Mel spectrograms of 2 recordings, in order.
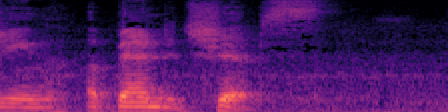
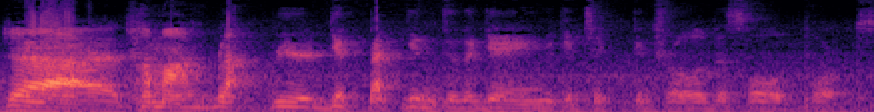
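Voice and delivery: lower, softer persuasive pirate; low coaxing voice; 5 semitones lower, 6 dB quieter than usual. Retold or imitated. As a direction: coax him in a low murmur. Vane voiced, low and quiet.

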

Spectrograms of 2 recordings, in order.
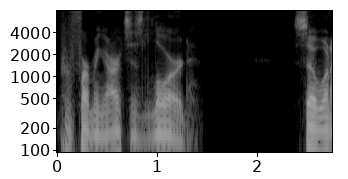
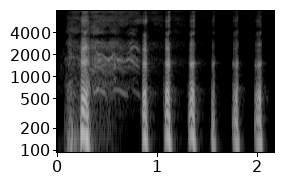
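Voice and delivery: laughing along at the joke; a real, easy laugh; 7 semitones higher than usual. Real, not acted. Laughing at Russian bit.

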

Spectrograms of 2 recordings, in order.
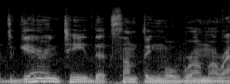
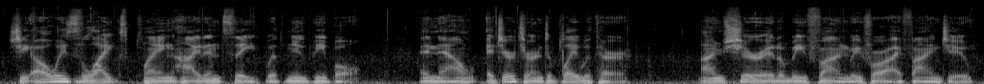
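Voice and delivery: ordinary delivery

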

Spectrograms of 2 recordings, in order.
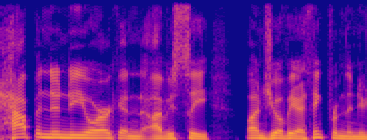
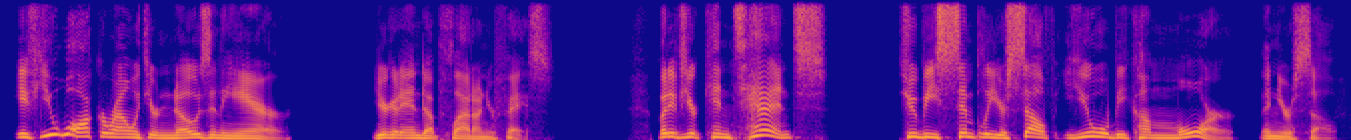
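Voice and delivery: ordinary delivery

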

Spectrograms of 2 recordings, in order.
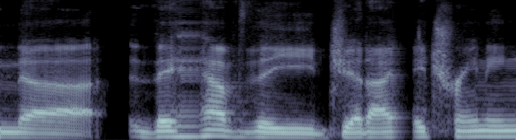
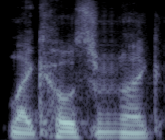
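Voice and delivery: ordinary talk, nothing marked

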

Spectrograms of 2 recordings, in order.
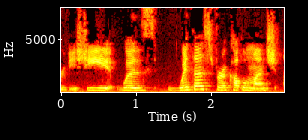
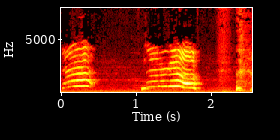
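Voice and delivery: high, coy, playing modest; mock innocent shrug in a high voice; coy downplaying; 3 dB louder, much slower than usual. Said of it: "it's like".

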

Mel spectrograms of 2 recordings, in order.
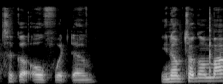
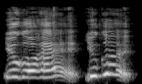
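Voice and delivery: squeaky falsetto teasing, much higher and louder; mock high taunt; 4 dB louder than usual. Taunting doctors to take the shot first, squeaky falsetto mock. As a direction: dare them in a tiny mocking voice.

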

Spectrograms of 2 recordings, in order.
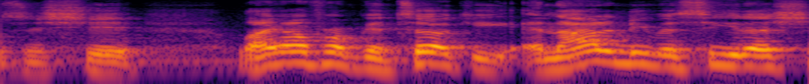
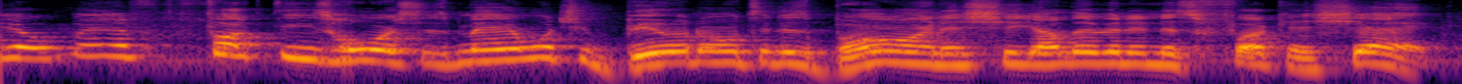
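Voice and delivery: mock advice; 6 semitones higher than usual. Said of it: "I'm like".

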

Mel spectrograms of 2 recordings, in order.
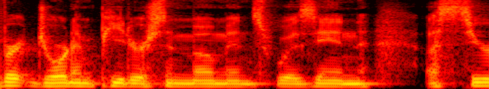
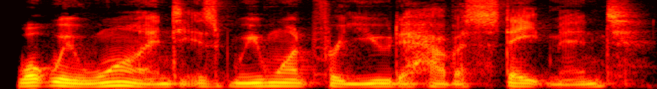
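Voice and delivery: ordinary delivery

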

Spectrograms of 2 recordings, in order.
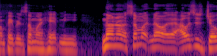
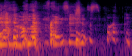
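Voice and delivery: ordinary talk, nothing marked

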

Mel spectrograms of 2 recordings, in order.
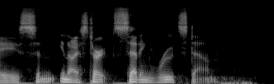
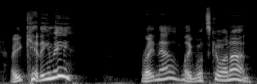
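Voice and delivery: much higher, louder joyful outburst; excited disbelief; 10 semitones higher, 4 dB louder, faster than usual. Retold or imitated. Retelling to viewers how he reacted, excited. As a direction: squeal the disbelief. Retold reaction to her proposal.

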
